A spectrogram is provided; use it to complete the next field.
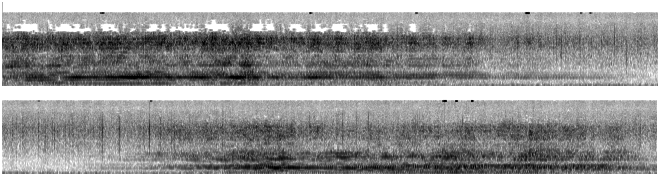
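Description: A propeller airplane's engine drones steadily in flight over Central America, a loud, layered hum that eases slightly around the midpoint before swelling back to full strength. No voices are heard.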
